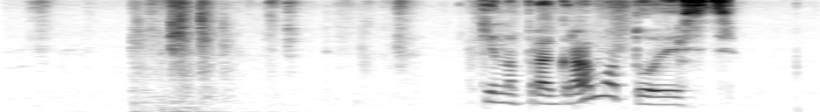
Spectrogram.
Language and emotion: Russian, neutral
